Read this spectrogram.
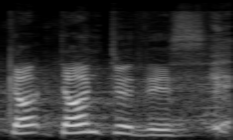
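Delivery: slow, loud, laughing through it; slow laughing self-plea. Retold or imitated. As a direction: beg yourself not to cry while laughing. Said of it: "It's like".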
